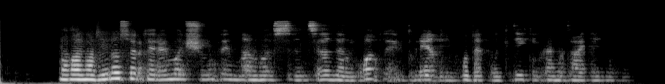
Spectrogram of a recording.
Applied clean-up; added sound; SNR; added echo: neural mask model DeepFilterNet 3.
